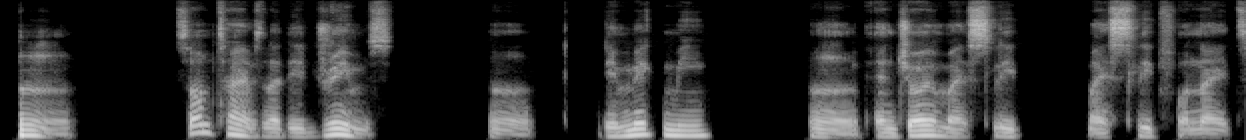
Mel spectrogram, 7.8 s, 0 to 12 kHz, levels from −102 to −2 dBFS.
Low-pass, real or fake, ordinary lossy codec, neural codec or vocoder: none; real; none; none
